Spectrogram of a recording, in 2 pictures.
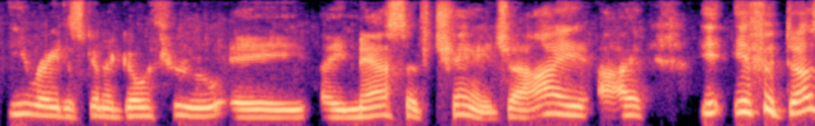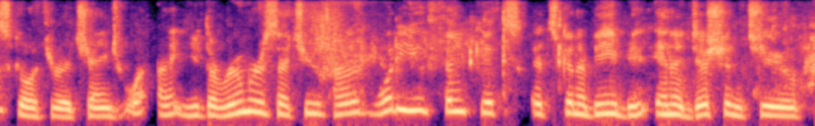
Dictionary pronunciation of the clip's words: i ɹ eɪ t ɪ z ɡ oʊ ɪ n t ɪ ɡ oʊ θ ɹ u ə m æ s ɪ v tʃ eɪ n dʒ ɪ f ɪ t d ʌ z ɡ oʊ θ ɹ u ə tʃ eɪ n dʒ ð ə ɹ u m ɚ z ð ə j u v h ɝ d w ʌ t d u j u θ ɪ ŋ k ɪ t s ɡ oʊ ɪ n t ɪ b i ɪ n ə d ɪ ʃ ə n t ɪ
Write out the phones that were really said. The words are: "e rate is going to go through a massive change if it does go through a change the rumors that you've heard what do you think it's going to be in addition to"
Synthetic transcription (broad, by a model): i ɹ eɪ t ɪ z ɡ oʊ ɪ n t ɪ ɡ oʊ θ ɹ u ə m æ s ɪ v tʃ eɪ n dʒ ɪ f ɪ t d ʌ z ɡ oʊ θ ɹ u ə tʃ eɪ n dʒ ð ə ɹ u m ɚ z ð ə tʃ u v h ɝ d w ʌ t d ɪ j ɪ θ ɪ ŋ k ɪ t s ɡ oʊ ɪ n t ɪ b i ɪ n ə d ɪ ʃ ə n t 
